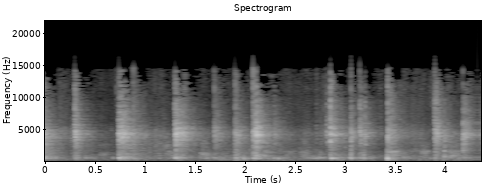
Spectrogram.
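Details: Twelve young puppies playing with their mother dog, giving short high whimpers and yips in quick, irregular bursts of about three a second, squeaky and thin, with soft rustling between calls.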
